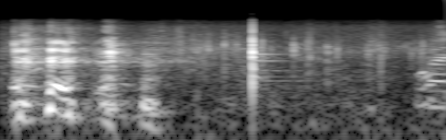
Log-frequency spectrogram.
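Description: A person laughing in short bursts, followed by a single sharp click a little over a second in.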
